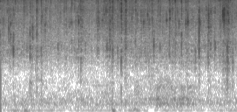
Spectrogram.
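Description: Bacon frying in a pan, a steady soft hiss of sizzling fat sprinkled with small quick pops and crackles, fairly quiet and continuous with no talking.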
